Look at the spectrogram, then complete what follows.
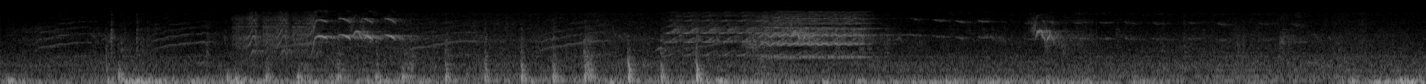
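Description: Birds chirping and calling, with a loud call about halfway through. Under them comes a run of soft knocks and rattles as wooden hive frames are handled.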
